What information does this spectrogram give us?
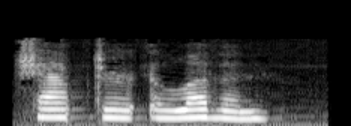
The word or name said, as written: chapteral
